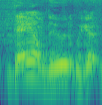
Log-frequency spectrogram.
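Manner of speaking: ordinary talk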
